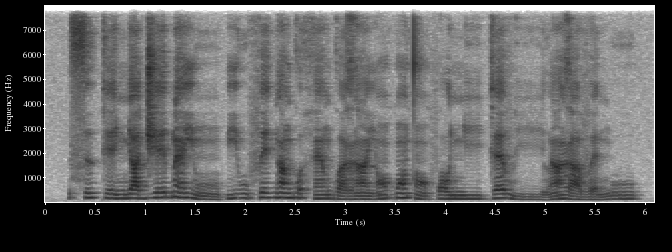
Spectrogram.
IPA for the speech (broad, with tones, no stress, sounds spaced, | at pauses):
s ɨ˦ k e˧ ɲ a˧ d͡ʒ e˦ ɓ ɛ̃˦ j ũ˨ | j u˧ f e˦ ɡ ã˦ ɡʷ ə˦˨ h ɛ̃˧ ɡʷ a˨ ɣ ã˨ j ɔ̃˧ p ɔ̃˦ t ɔ̃˨ f ɔ˧ ɲ iː˧ k ɛ˦ v iː˨ l ã˦ ɣ a˨ v ɛ˨ ŋ u˦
